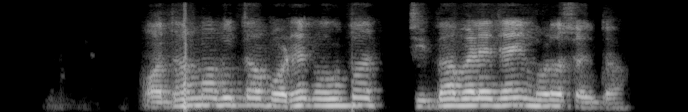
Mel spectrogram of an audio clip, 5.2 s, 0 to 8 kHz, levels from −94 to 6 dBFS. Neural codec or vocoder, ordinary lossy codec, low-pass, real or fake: codec, 16 kHz, 6 kbps, DAC; AAC, 48 kbps; 7.2 kHz; fake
